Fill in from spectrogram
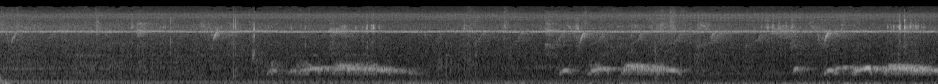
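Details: Caged spotted dove from northern Vietnam, a three-year decoy, uttering three hollow cooing phrases about two seconds apart, each rising slightly then trailing off, over a low hum and thin high whine.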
